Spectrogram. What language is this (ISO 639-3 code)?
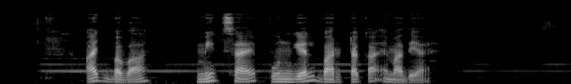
sat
